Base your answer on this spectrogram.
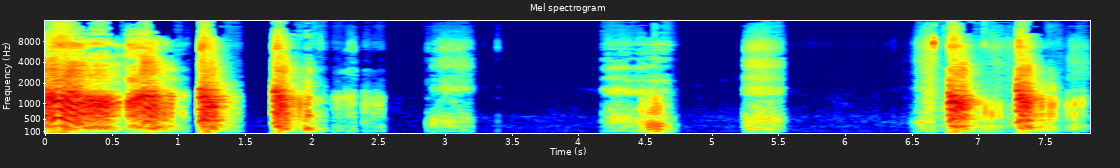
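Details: Strange noises from Biscotti the Jack Russell Terrier: harsh wheezy snorts come in quick bursts at first, then a few soft faint grunts, and the loud raspy snorting returns at the close.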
